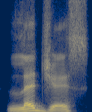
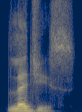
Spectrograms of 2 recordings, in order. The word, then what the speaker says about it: legis: Le Jayo it's Lego it's not leges it's legis all right so that's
